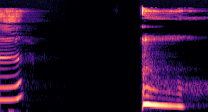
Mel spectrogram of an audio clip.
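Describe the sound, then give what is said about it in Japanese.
A long breath is blown out as a voiced sighing exhale, drifting slightly downward in pitch. A short voiced sound comes before it, separated by a pause of silence. “最後にもう一回息ふうしましょうね。”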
